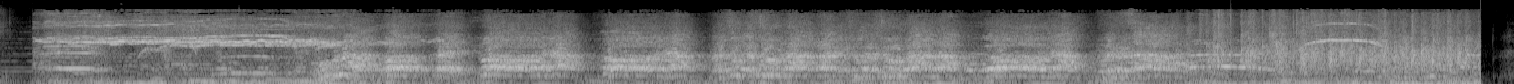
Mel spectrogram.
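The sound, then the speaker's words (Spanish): UNAM Pumas football players celebrate in the locker room after a match: many voices shout and chant together, loud and continuous, with cheers, whoops and scattered clapping rising and falling throughout. “Si te parece, vamos a escuchar algo de lo que se vivió ahí en, en la celebración de los Pumas.”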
